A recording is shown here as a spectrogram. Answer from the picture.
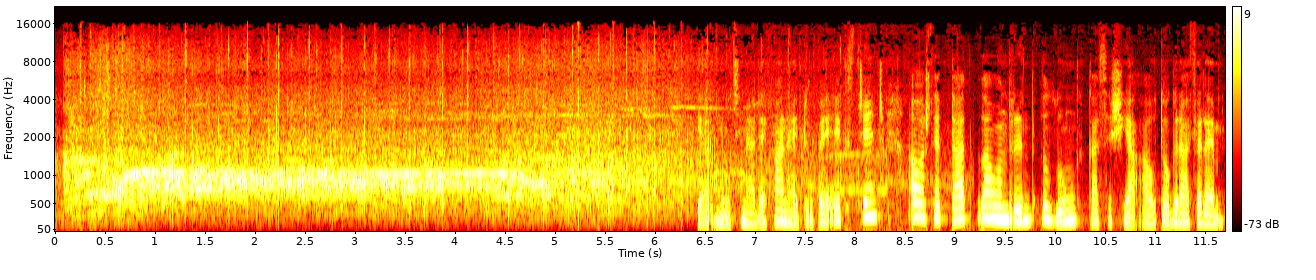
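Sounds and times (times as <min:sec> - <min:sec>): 
concert crowd cheering and whooping: 0:00.0 - 0:08.8
concert audience applause: 0:00.0 - 0:09.0
speech: 0:06.4 - 0:11.6.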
